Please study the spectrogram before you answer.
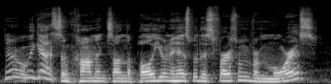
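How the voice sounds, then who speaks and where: A man's voice: fairly high pitch, big pitch swings, racing. A man co-hosting a gaming podcast, talking in a casual, conversational style. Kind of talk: casual chat.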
